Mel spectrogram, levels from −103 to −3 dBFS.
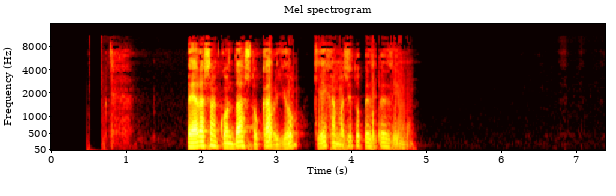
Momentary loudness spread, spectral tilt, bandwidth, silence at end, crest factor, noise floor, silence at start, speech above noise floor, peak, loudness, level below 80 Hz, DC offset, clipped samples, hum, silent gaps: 14 LU; -3.5 dB/octave; 11.5 kHz; 2.6 s; 24 dB; under -90 dBFS; 0.8 s; over 69 dB; 0 dBFS; -21 LUFS; -56 dBFS; under 0.1%; under 0.1%; none; none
